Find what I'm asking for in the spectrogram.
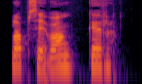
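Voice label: "Lapsevanker", Estonian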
